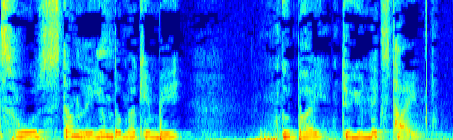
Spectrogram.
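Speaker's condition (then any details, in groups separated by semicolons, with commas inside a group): No condition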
